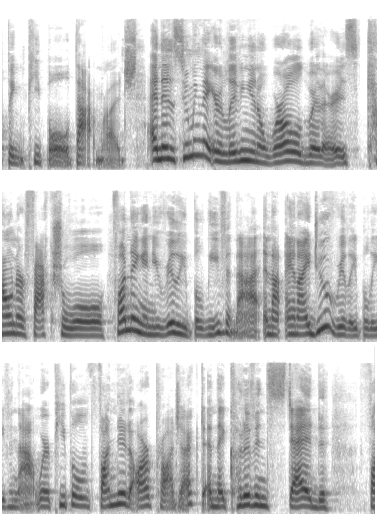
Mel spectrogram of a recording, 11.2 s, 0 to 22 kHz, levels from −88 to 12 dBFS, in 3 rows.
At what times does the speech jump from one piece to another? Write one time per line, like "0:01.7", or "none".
0:01.3
0:03.6
0:04.8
